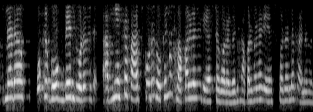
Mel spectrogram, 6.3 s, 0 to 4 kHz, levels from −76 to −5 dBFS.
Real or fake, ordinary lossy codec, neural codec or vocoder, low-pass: real; AAC, 24 kbps; none; 3.6 kHz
